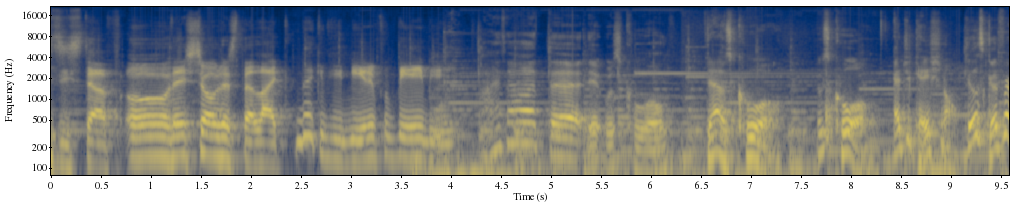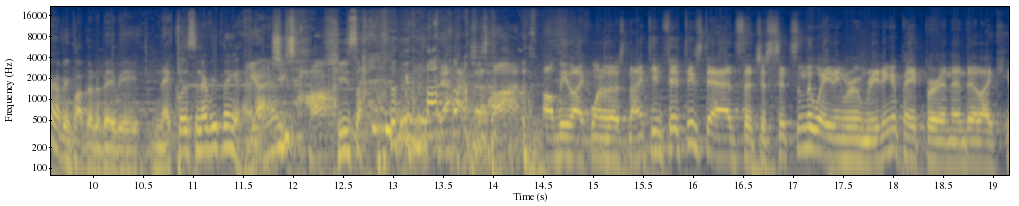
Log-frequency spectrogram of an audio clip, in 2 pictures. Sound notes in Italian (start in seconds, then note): 11.9 risate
